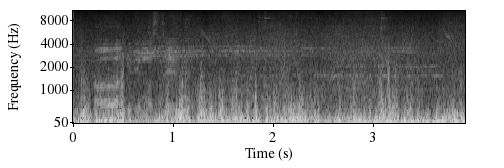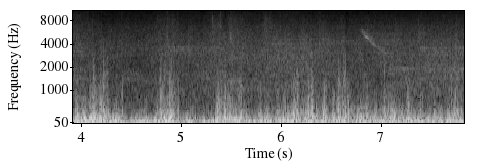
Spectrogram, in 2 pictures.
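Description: Strong outdoor breeze buffets the microphone in a steady loud rush, with gusty roaring throughout and people talking under the wind noise.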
